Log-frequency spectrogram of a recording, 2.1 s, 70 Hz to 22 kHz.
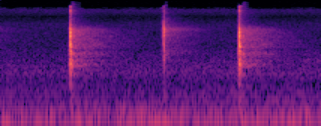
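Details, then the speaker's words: Toyota MR2 with 2GR V6, diagnosing a P0013 check engine code: four crisp clicks about half a second apart as each solenoid actuates when power is applied; solenoids work, resistance around 72–74. "all of the solenoids actuated when power was applied so I feel like we're good there"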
